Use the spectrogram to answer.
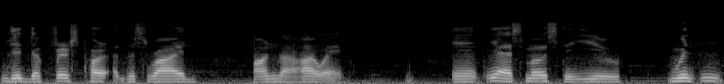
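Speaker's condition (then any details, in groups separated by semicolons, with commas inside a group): Cerebral palsy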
